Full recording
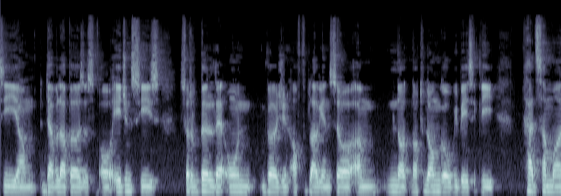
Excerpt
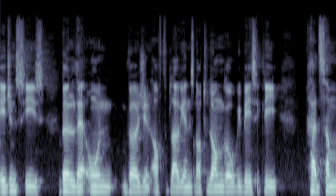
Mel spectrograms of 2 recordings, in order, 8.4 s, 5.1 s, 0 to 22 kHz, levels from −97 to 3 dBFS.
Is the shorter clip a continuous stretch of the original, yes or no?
no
